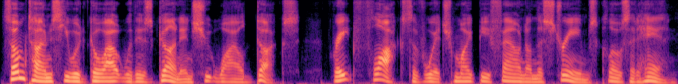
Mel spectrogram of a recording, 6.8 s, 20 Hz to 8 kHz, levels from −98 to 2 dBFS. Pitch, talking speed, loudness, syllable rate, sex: 130 Hz, 230 wpm, -20 LUFS, 4.4 syllables/s, male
